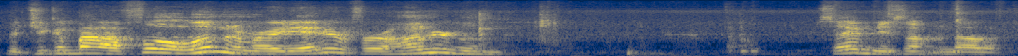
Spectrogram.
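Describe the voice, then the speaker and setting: Man, folksy and joking, fairly high voice, faint hiss behind. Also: fast talker, poor audio. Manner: folksy, joking, gives practical tips. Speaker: custom shop owner, co-host. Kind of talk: casual shop vlog talk. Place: auto shop garage.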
